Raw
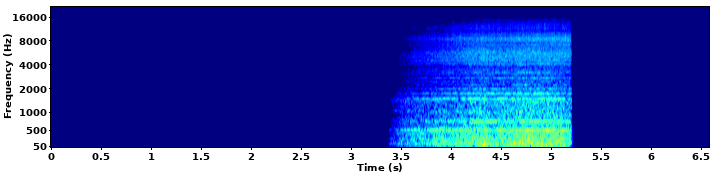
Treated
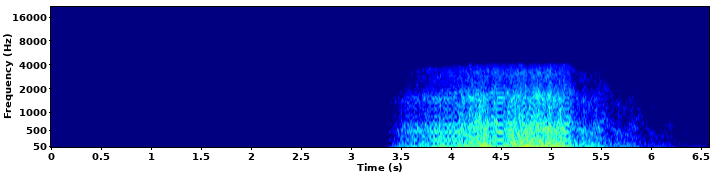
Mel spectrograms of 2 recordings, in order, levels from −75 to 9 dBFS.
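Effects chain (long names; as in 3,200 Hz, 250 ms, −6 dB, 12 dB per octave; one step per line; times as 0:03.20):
one-pitch LPC vocoder at 8 kHz 220 Hz
pitch vibrato 1.2 Hz 6.1 cents
feedback echo with a swinging delay time 350 ms, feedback 33%, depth 215 cents, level −14 dB
level −2 dB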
